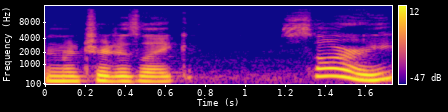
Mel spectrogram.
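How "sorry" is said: mock baffled, bewildered, high-pitched, confused delivery. Retelling a book scene where a character apologizes: imitating a super confused apology. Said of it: "he's super confused".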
